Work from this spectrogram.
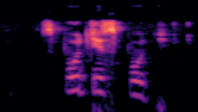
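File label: "спути-спуть", Komi, female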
